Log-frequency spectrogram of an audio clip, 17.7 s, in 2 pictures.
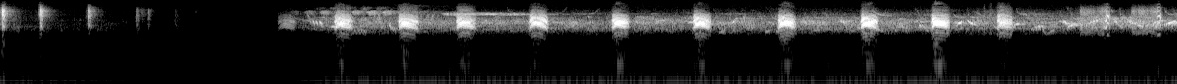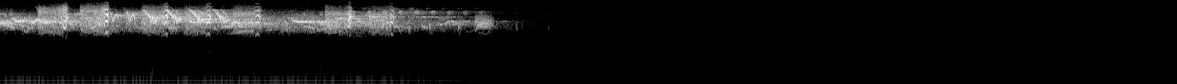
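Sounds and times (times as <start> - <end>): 
Tornskata bird: 0.0 - 1.4, 2.1 - 13.2.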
